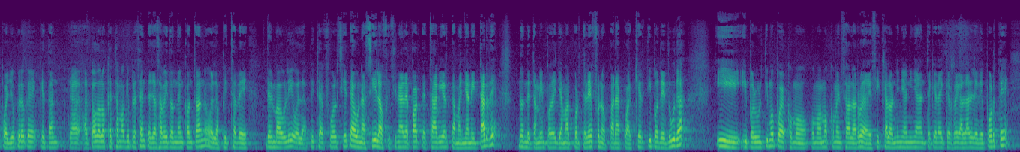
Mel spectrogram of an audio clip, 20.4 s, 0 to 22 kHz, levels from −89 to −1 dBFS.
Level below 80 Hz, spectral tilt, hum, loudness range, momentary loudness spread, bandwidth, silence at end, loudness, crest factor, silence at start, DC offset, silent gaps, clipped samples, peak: -68 dBFS; -7 dB/octave; none; 2 LU; 7 LU; 15.5 kHz; 0.05 s; -25 LUFS; 22 dB; 0 s; under 0.1%; none; under 0.1%; -2 dBFS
